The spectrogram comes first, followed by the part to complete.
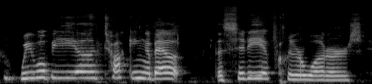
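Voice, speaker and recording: In a radio studio, a woman co-hosts a local talk show, introducing guests and putting friendly questions to them. Her voice is high-pitched and somewhat dark in tone, at a normal pace, and the chat is casual.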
